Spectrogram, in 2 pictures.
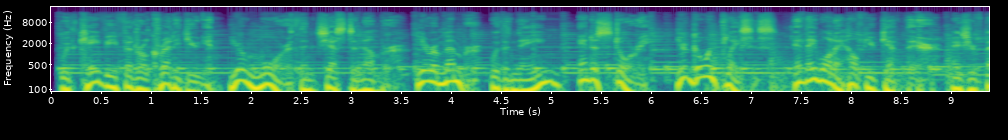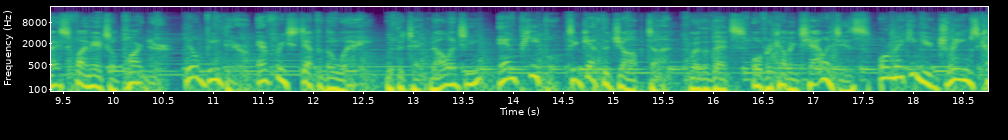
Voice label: Sincere - Warm - Positive

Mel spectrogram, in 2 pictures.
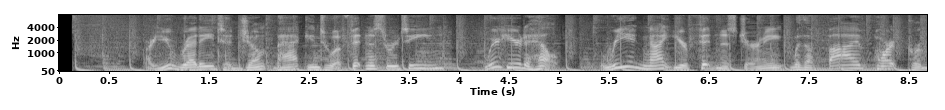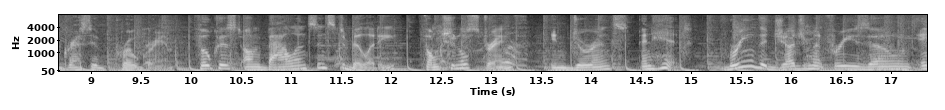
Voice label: CORPORATE EXPLAINER

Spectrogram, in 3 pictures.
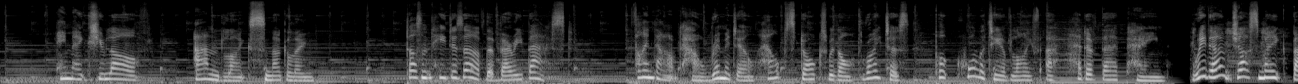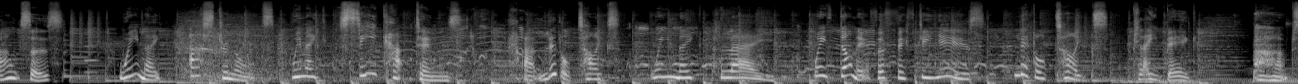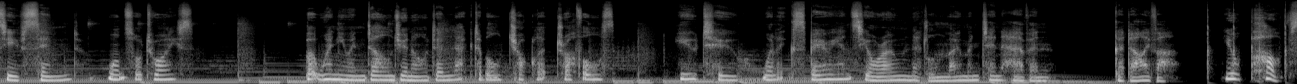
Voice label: Commercial (RP)

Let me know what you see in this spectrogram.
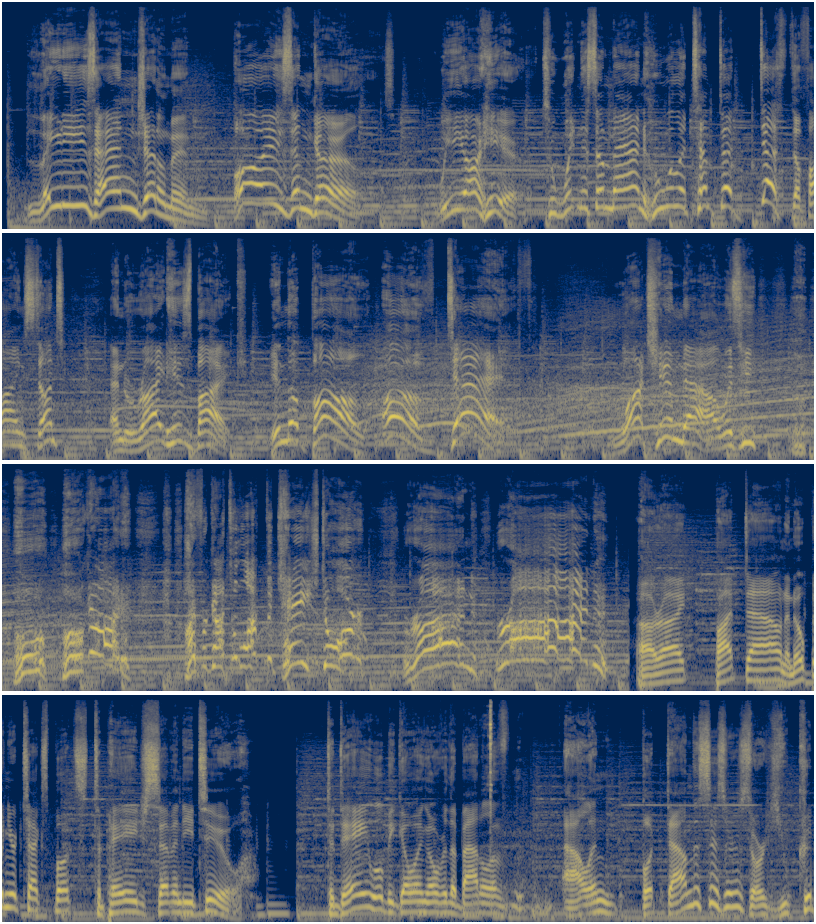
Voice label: Character

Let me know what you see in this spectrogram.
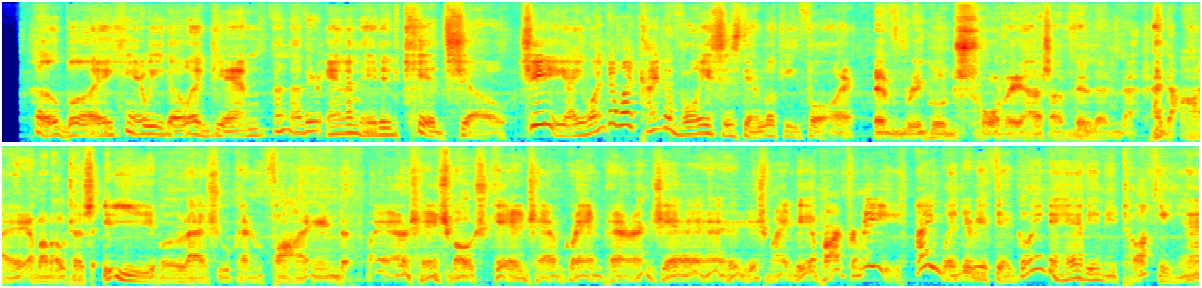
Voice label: cartoons

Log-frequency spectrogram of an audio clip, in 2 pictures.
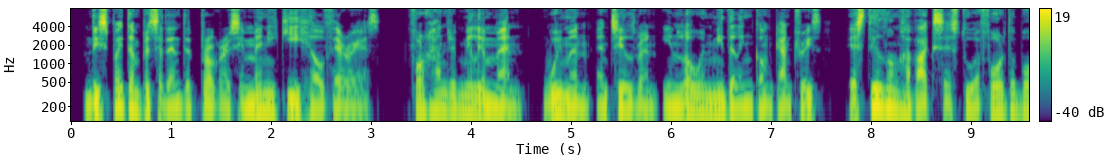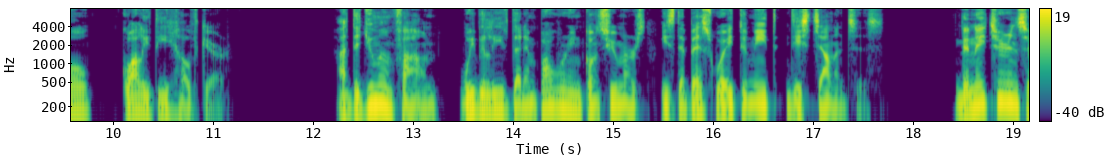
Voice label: Spanish accent; Human Fund Excerpts #1 and #2; English with Spanish accent

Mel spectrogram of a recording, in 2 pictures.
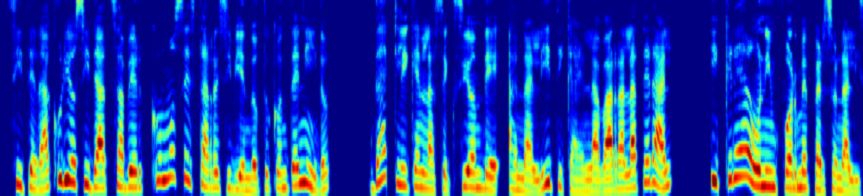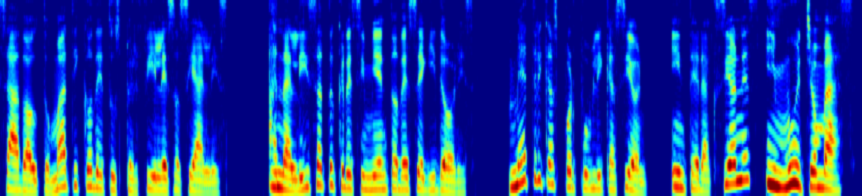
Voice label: Educational upbeat

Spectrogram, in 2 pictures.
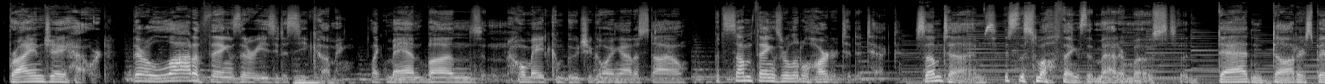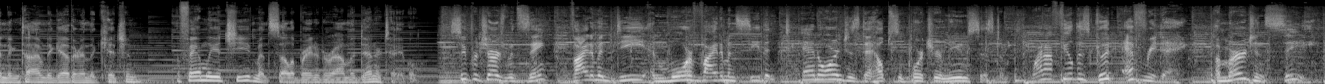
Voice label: Voice-Over Demo

